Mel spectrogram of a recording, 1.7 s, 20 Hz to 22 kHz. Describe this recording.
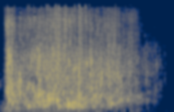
Water Paddle med 010
Part of a collection of sounds of paddle strokes in the water, a series ranging from soft to heavy.
Recorded with a Zoom h4 in Okanagan, BC.
boat, field-recording, lake, paddle, river, splash, water, zoomh4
